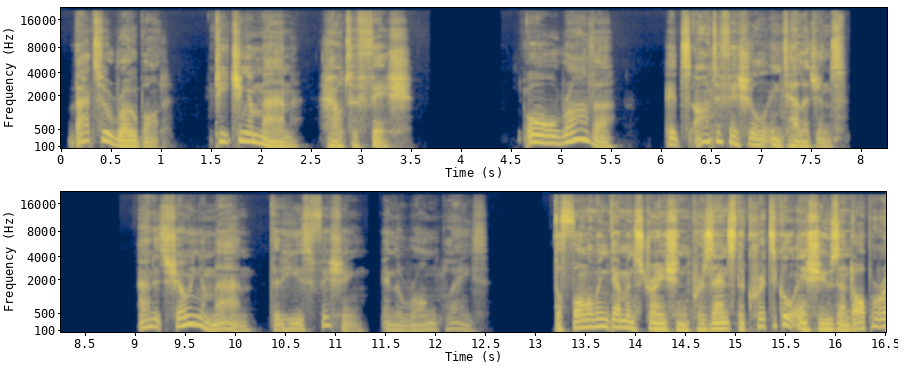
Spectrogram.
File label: Corporate Elearning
